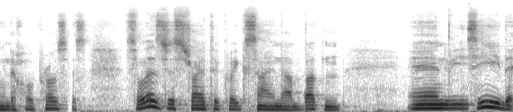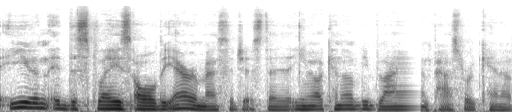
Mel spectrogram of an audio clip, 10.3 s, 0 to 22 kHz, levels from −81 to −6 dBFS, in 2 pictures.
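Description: Two bursts of packet loss interrupt the audio, at 0.67 to 0.75 s and 4.63 to 4.70 s. Each time, the receiver fills about 55 ms by stretching and fading the last sound before resuming 60 ms further on. At 9.12 to 9.36 s, a likely long network dropout leaves the sound continued as a fading buzz or hiss for about 220 ms before resuming with that stretch missing.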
